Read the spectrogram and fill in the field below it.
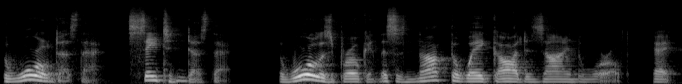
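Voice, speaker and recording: A man's voice: medium pitch, animated, unhurried, creaky, darkish tone. A man hosting a Bible reading, explaining scripture informally and checking in with the listener.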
